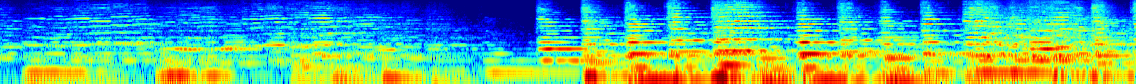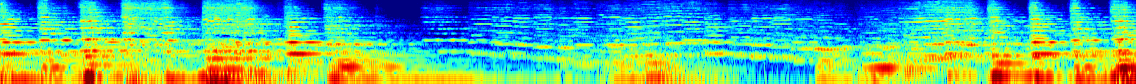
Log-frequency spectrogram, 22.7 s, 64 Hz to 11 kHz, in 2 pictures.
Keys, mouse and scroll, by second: 0.4-2.4 middle drag, 2.4-2.7 scroll down 1, 2.9 s, 9.8 s, 16.0 scroll up 2, 16.2-17.7 scroll down 2, 17.7 g.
